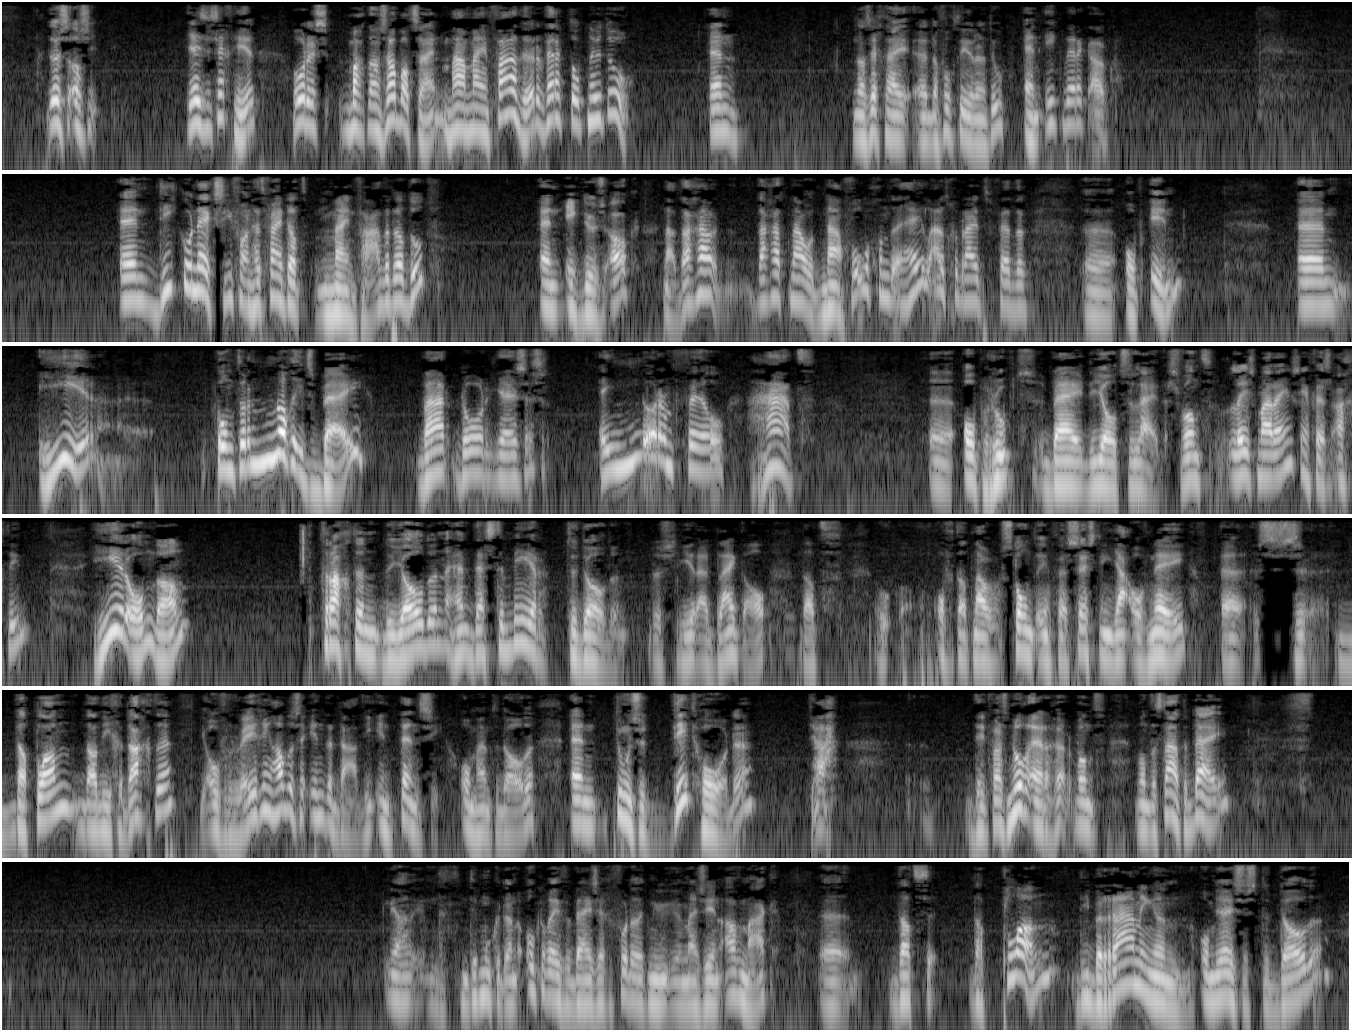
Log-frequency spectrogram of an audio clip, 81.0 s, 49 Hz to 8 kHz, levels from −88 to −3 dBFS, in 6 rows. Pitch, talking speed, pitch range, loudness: 135 Hz, 125 wpm, 115-170 Hz, -23 LUFS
